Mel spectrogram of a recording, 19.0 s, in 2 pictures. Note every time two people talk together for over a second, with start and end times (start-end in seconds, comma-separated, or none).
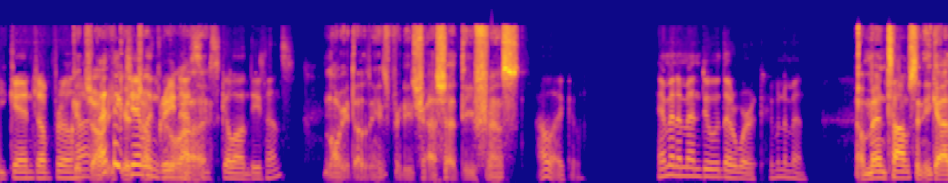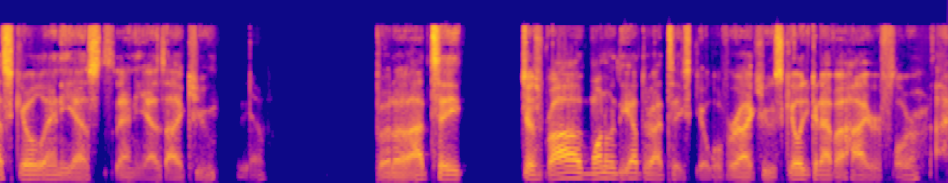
0.7-2.1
